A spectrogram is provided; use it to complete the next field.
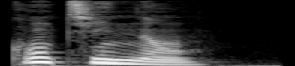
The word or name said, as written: continent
